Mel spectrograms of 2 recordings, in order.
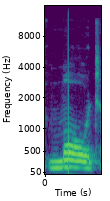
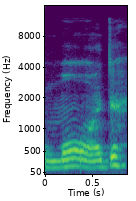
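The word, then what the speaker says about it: Mohd: The application was sent to someone by the name of Neem Mode. I'm going to spell that for the court reporter. That name is spelled N like Nancy, A-E-E-M. The last name looks like Maud.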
